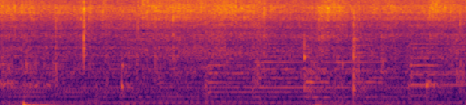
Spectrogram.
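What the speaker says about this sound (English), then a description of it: "saute until they're soft." Celery and carrots sautéing in a pan for Italian wedding soup, a steady close sizzle with occasional clicks and scrapes of stirring, no voices.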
